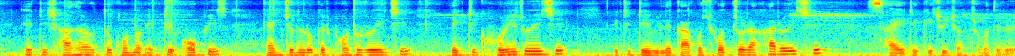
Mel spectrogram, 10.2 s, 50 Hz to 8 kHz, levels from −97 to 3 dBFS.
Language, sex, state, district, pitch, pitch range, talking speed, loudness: Bengali, male, West Bengal, Malda, 120 Hz, 110-130 Hz, 130 wpm, -17 LUFS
